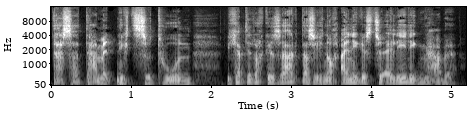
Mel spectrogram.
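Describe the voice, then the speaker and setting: A man reading an audiobook and voicing a defensive, overworked male friend on the phone, husky and grumbling. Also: lowish voice, sing-song, moderate pace, fairly bright tone, pitched above the performer's own voice, heavily acted. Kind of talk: audiobook character voice.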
